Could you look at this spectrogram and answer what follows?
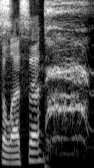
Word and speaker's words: Villese: same player different ways oh it's valessa it's supposed to be pronounced valessa okay well it's okay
